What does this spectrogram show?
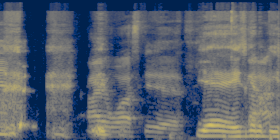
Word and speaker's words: ayahuasca: Ayahuasca, yeah.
